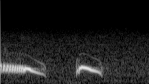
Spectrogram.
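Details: Spotted dove (tekukur), "KUK 1 mersik" cooing style: two mellow, slurred coo notes, the first longer and sliding downward, the second shorter and falling, then silence.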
